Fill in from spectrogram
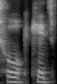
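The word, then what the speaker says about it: Tauk Kids: And there's also a new, new YouTube channel, which I'm part of as well, which is called Talk Kids, but it's spelled T A U K Kids.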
